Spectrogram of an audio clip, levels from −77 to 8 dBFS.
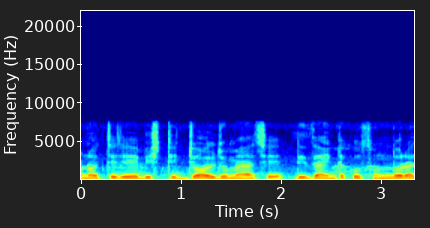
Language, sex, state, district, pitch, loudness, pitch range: Bengali, female, West Bengal, Paschim Medinipur, 185 Hz, -15 LUFS, 185-190 Hz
